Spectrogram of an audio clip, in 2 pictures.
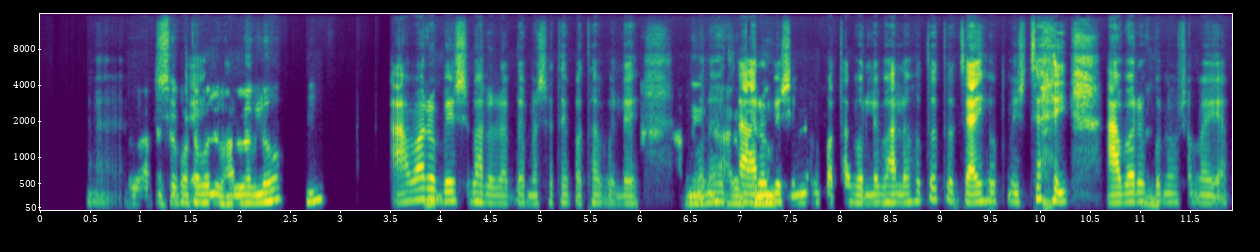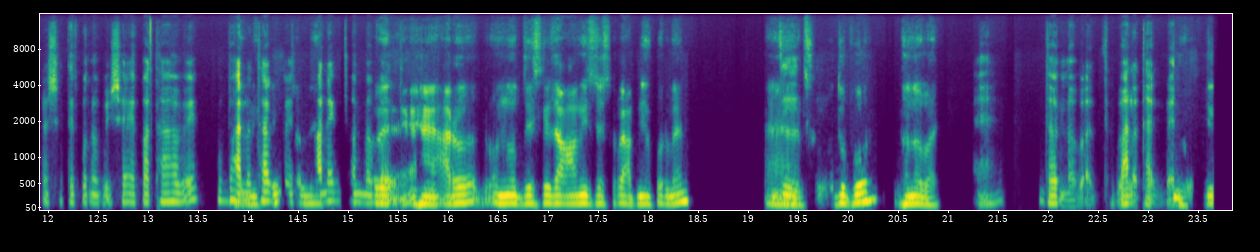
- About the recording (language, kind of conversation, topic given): Bengali, unstructured, আপনি নতুন কোনো শহর বা দেশে ভ্রমণে গেলে সাধারণত কী কী ভাবেন?
- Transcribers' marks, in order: static; tapping; distorted speech; laughing while speaking: "নিশ্চয়ই"; unintelligible speech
